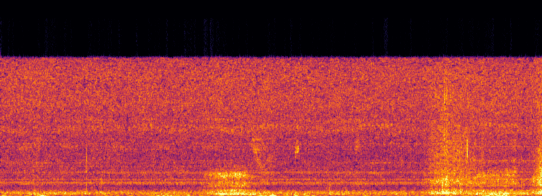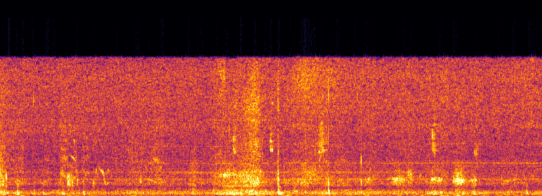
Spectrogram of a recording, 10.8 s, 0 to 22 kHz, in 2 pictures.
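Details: Oxpeckers landed on a safari vehicle at sunrise, 4 November, Tswalu Kalahari Reserve, South Africa, give a few harsh, hissing rasps at irregular intervals, each under a second; light breeze and soft open-country hiss.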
